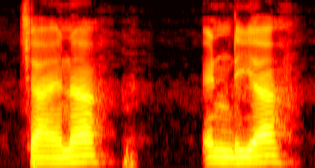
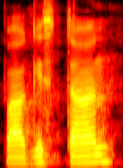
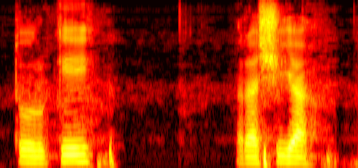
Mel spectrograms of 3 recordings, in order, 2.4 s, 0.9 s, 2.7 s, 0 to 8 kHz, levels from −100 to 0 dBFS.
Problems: none marked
